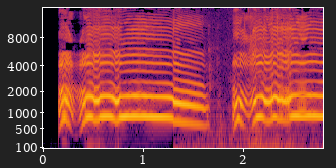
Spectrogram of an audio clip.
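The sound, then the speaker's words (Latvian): A folk singer imitates a rooster's crow as a riddle, 'Which bird sings like this?', with a loud, strained, warbling call, two long cock-a-doodle-doo phrases separated by a brief breathy pause. “Pareizā atbilde ir Gailis.”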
